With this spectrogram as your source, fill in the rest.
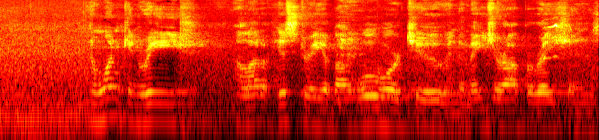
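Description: A second man speaks calmly into a microphone over loudspeakers outdoors.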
